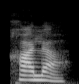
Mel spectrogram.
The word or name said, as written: ख़ाला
